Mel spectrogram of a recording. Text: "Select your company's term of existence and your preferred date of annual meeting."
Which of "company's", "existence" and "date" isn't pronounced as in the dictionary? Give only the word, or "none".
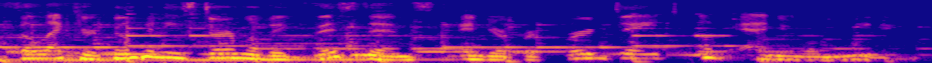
none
